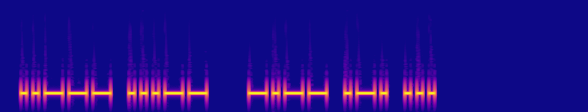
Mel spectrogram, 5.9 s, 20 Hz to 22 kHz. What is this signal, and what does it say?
Morse code, heard as a keyed tone, about 20 wpm, 700 Hz. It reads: 23 YRS
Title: Practice QSO - Exchange 3 - More Info - 20wpm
